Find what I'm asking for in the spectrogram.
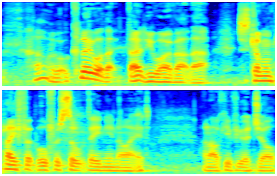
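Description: A man with a southern English accent talks at a very fast pace, yet leaves long, frequent pauses. His voice is medium in pitch and somewhat breathy, with ordinary pitch variation. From Brighton, England. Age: 40s. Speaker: entrepreneur. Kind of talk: interview.

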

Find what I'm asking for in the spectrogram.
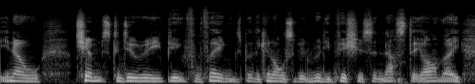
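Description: This man talks at a very fast pace with a fairly high pitch. Vocal fry runs through his voice. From northern England, Blackpool. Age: 60s. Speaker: punk musician and writer. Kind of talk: casual interview chat. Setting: video call. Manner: lively.

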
